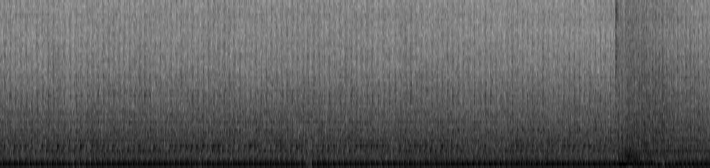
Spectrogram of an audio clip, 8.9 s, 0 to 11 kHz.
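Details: Suzuki LT-R 450 quad after CDI replacement, battery charged, air filter off, choke likely on: single cylinder thumping at a steady, even idle with no misses or stumbles; carburetor seems fine; normal idle.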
